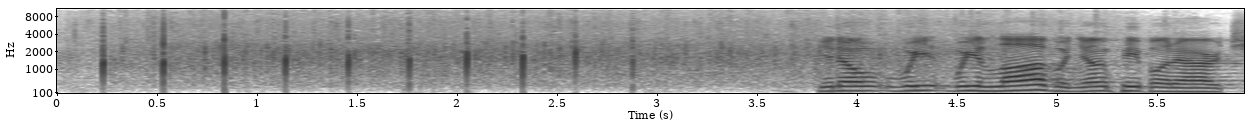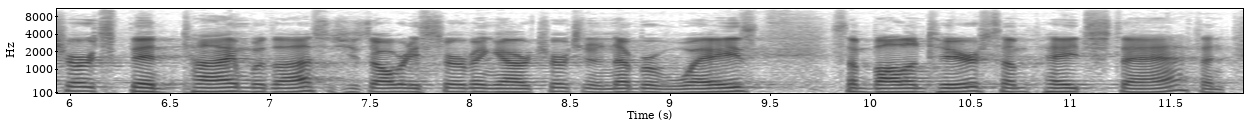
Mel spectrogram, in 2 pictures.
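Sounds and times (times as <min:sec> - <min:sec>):
audience applauding: 0:00.0 - 0:05.6
sharp claps: 0:00.0 - 0:05.6
speech: 0:03.8 - 0:11.8.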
